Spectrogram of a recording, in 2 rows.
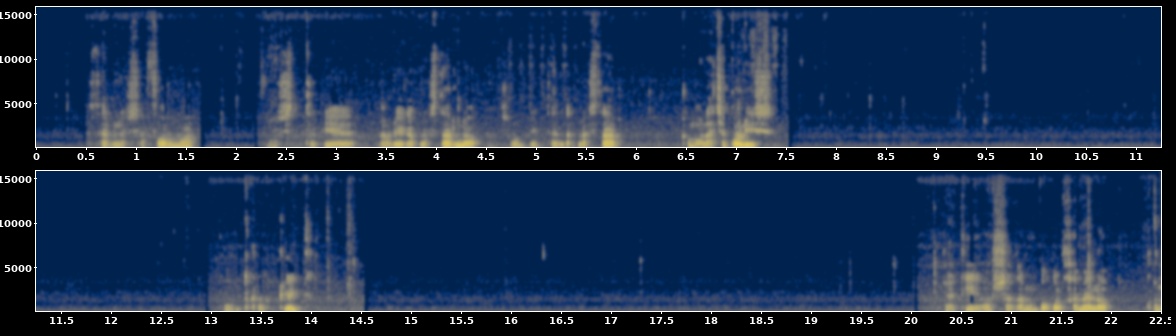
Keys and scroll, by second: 1.7 s, 3.3-4.0 typing, 8.6 2, 10.4-15.8 typing, 19.2 s, 19.9 s, 20.5 2.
